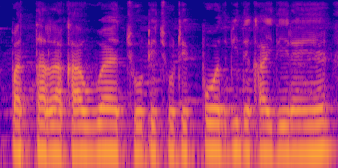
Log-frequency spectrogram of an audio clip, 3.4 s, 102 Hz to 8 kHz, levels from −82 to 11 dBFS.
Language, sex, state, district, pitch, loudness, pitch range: Hindi, male, Chhattisgarh, Bilaspur, 155 Hz, -17 LUFS, 150-160 Hz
